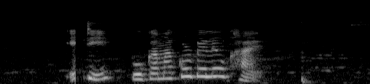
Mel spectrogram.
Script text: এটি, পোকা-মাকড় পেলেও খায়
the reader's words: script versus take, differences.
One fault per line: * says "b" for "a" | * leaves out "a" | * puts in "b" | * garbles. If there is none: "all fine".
all fine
